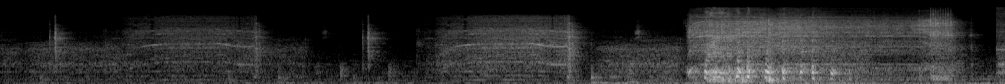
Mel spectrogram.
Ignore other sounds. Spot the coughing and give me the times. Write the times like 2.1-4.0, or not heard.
7.0-8.5.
